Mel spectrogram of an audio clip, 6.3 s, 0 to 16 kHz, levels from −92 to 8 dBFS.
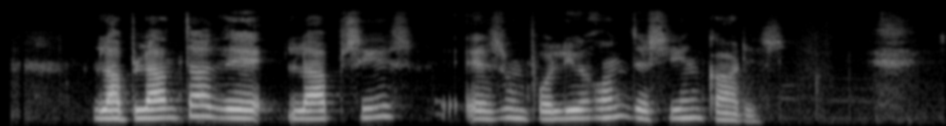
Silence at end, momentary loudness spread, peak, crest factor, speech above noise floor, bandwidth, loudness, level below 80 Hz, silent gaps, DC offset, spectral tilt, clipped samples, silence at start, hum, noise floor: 0.3 s; 19 LU; -8 dBFS; 20 dB; 39 dB; 10.5 kHz; -28 LUFS; -88 dBFS; none; under 0.1%; -4.5 dB/octave; under 0.1%; 0.65 s; none; -66 dBFS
